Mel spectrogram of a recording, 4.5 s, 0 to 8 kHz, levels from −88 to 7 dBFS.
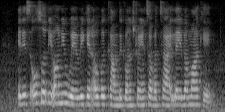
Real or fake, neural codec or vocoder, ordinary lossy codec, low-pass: real; none; none; none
